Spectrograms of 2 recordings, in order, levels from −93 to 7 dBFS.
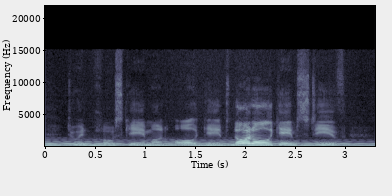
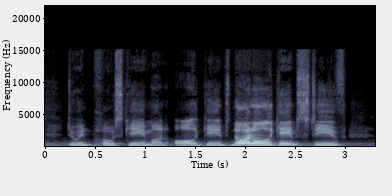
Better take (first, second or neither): second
